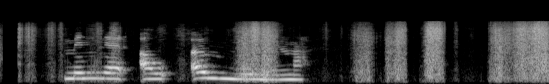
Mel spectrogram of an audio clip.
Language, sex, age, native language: Icelandic, male, 9, Icelandic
